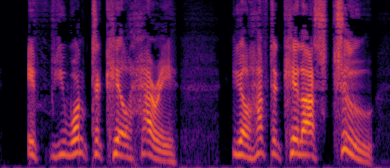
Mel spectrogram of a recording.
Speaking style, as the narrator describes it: he said fiercely, though the effort of standing up had drained him

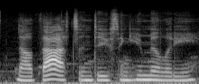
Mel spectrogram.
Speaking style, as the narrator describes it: Copel said, laughing

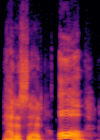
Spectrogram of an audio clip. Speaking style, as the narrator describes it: cried Ben

